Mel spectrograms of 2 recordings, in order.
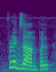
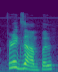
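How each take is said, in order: No difference in how they are said.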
